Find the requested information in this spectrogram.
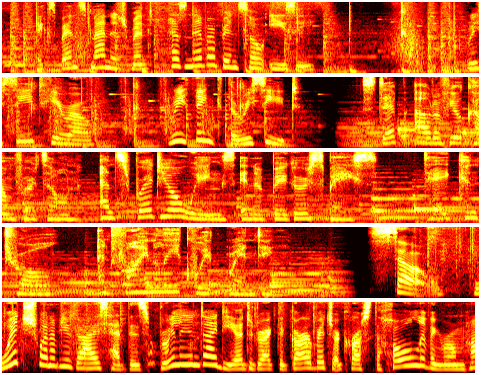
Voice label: finnish female voice english commercial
